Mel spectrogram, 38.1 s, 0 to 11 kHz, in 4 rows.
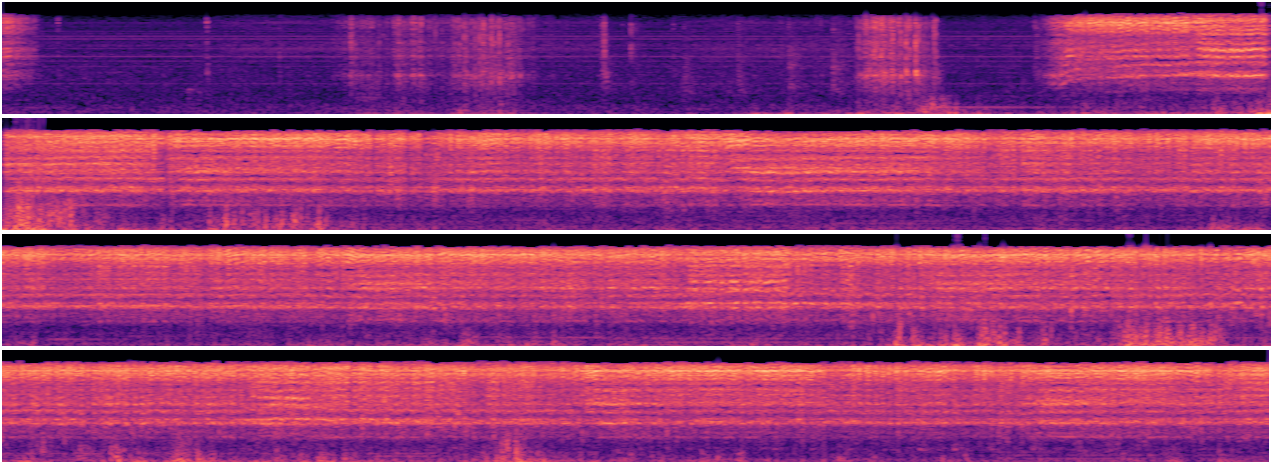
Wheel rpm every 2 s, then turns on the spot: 10, 10, 0, 20, 140, 160, 160, 160, 160, 160, 160, 160, 160, 160, 160, 160, 160, 160, 160.
2-4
